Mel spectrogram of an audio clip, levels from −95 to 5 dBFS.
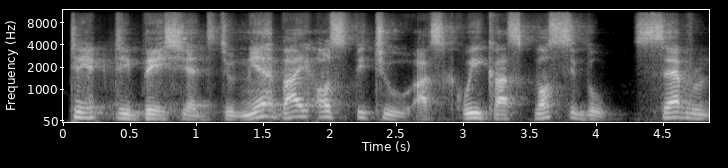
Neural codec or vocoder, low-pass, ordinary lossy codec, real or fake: codec, 16 kHz in and 24 kHz out, 0.6 kbps, FocalCodec, streaming, 4096 codes; 10.8 kHz; none; fake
